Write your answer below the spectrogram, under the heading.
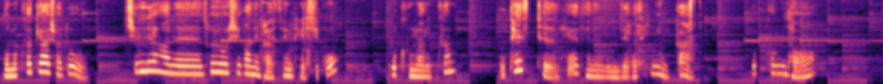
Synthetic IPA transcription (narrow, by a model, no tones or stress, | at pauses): nʌmukʰɯɡeɦaɕʰʌdoɕʰiʎːeŋɦanɯnsʰojoɕʰiɡwaɲipaɭs͈e̞ŋdwe̞ɕʰiɡ̥ot͈okɯmankʰɯm | totʰe̞sʰɯ̥tʰɯhe̞jadwe̞nɯnmund͡ʑe̞ɡasʰeŋɲiɲik͈a | t͡ɕ͈ok͈ɯmtʌ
